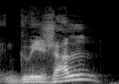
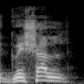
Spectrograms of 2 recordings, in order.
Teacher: Parce que dans Guéchal, il y a une mauvaise liaison. Le « che », normalement, fait sa liaison en « je ». · Shown in: first take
